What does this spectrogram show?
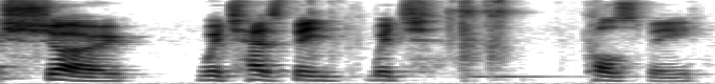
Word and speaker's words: Cosby: came out about Bill Crosby it's a great show which has been which Cosby okay Cosby sorry Cosby Bill Cosby sorry I'm mispronouncing it and such but yeah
